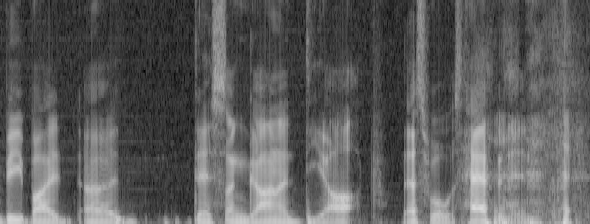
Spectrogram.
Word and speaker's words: Diop: by uh Des angana Diop that's what was happening jop by the way pronounced jop I don't he shouldn't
